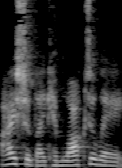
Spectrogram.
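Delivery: ordinary delivery, nothing marked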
